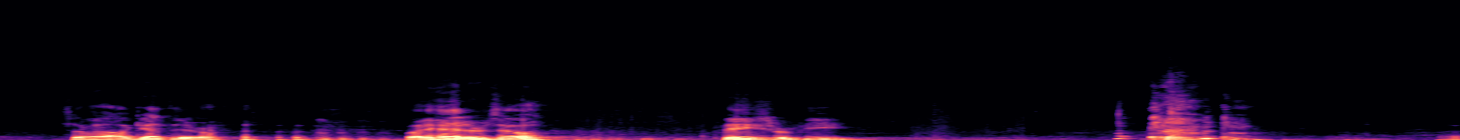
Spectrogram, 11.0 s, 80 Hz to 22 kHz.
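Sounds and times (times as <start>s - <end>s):
speech: 0.5s - 4.3s, 5.5s - 6.5s
laughter: 1.5s - 5.2s
harsh coughs: 8.4s - 9.6s.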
